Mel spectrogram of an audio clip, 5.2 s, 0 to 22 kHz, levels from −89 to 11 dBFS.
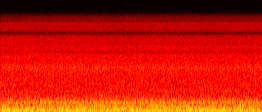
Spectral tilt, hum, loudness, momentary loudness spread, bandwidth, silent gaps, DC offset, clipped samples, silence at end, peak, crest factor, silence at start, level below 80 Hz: -5 dB/octave; none; -27 LUFS; 1 LU; 14 kHz; none; under 0.1%; under 0.1%; 0 s; -12 dBFS; 12 dB; 0 s; -26 dBFS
